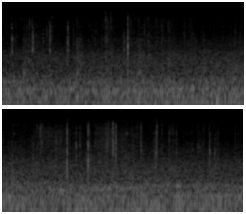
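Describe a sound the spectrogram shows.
Dry grass rustles softly as someone crawls through it.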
